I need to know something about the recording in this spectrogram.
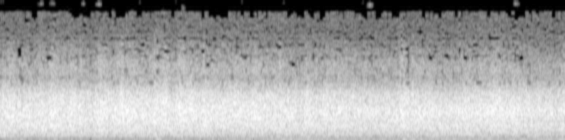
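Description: Floodwater rushes and churns loudly over rocks.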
